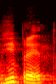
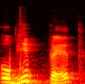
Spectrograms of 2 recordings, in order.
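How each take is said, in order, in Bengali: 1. p ধ্বনিটি একবার উচ্চারিত হয়, দ্বিত্ব নয়। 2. p ধ্বনিটি দ্বিত্ব, আর একটু বেশি সময় ধরে বলা হয়। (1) "আমরা বলি অভিপ্রেত, আসলে এটা অভিপ্রেত না" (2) "এটার উচ্চারণ হবে অভিপ্রেত। তাহলে অভিপ্রেত মানে হচ্ছে প দুইটা হবে"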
